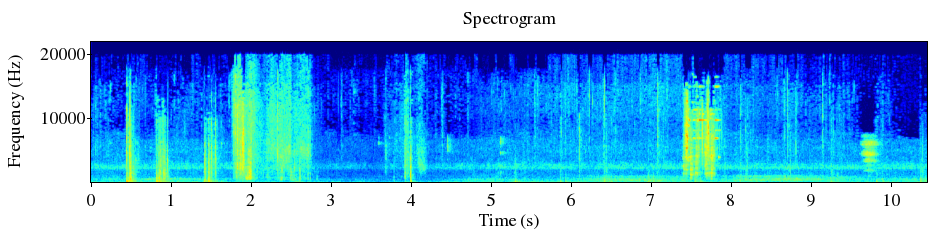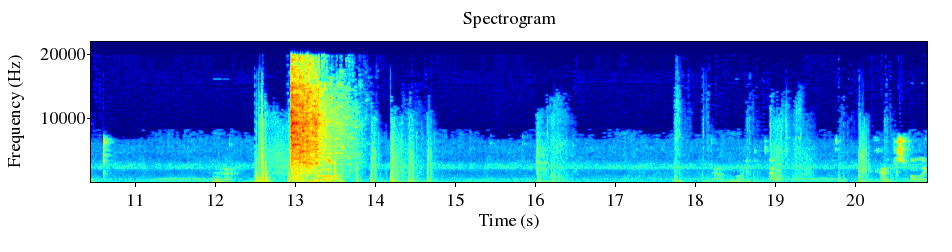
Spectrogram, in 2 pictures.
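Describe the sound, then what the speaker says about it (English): Objects being smashed in the game Amnesia: The Dark Descent, with sharp scattered cracks and knocks, then a long burst of shattering glass halfway through, amid footsteps and someone talking throughout. "Smashing something."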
